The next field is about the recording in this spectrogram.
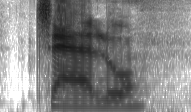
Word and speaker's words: caelum: I dittonghi AE e OE si pronunciano E, come abbiamo detto anche nelle precedenti lezioni, quindi se troviamo la scritta caelum leggiamo cielo, come simile all'italiano. Se troviamo la scritta coena leggiamo cena ok?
